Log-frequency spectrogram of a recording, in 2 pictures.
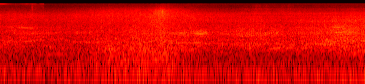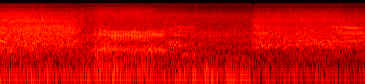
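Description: Steady surf washing on the beach, with South American sea lions in the colony calling at intervals over it.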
